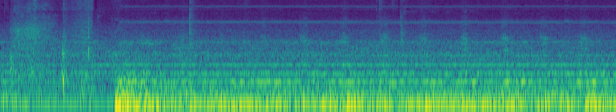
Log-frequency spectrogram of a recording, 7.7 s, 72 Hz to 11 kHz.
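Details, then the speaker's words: CNC milling machine Z axis after repair, linear scale reset, commanded to 3500 mm/min: quiet, then a smooth steady drive whine with no shudder or rattle; earlier terrible vibration gone, normal axis motion. "If you recall the terrible vibration I had in the beginning, then that is all gone now. But this works fine."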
